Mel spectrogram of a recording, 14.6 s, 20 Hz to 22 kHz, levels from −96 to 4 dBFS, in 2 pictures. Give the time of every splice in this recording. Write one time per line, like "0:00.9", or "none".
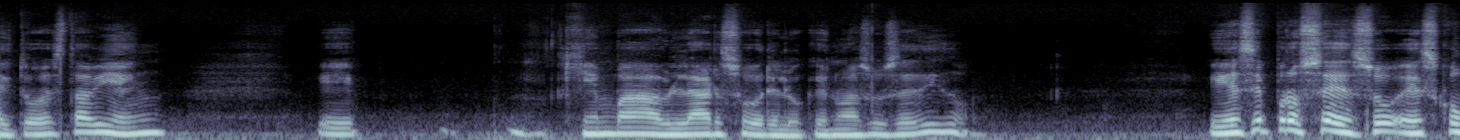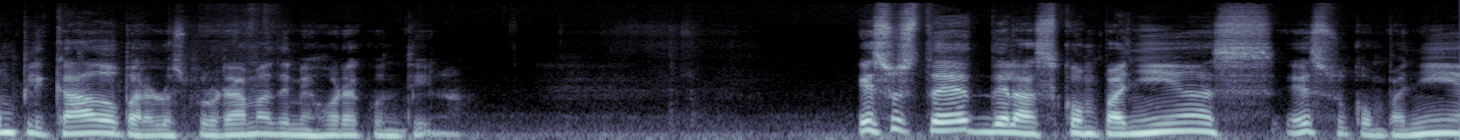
none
